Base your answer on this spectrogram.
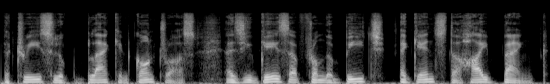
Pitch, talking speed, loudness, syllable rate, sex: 95 Hz, 185 wpm, -17 LUFS, 3.8 syllables/s, male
